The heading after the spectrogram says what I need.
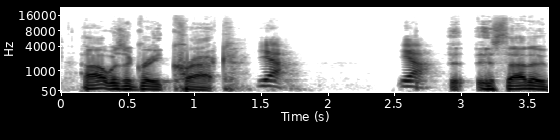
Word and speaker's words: craic: So the crack, the Gaelic word crack, is spelt CRAIC.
